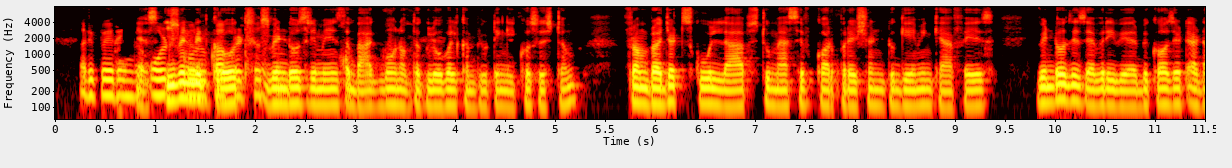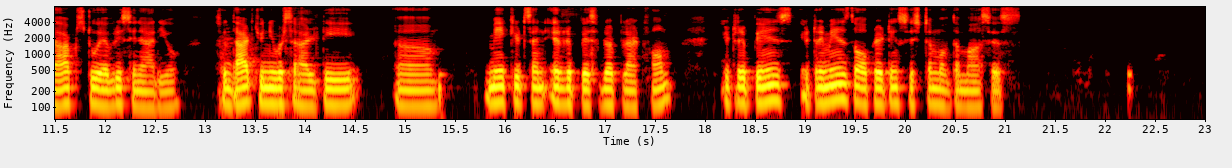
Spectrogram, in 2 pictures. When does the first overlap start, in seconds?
1 s

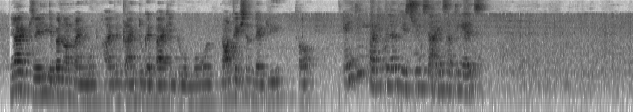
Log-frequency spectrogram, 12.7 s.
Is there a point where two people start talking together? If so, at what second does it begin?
none

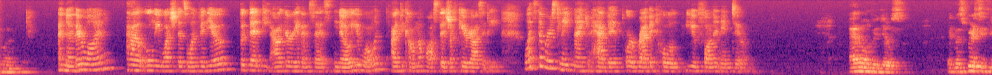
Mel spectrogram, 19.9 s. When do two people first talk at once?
none

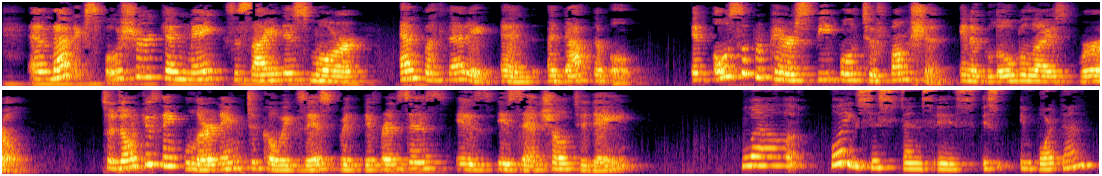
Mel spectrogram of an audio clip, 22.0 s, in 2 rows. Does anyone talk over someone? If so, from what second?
none

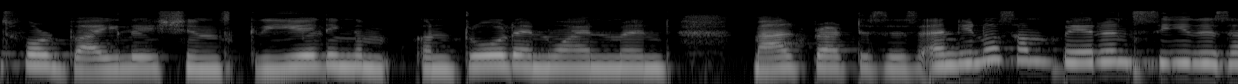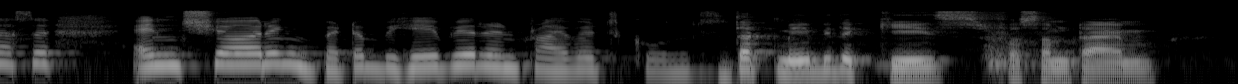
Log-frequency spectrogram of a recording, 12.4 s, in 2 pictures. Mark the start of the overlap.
none

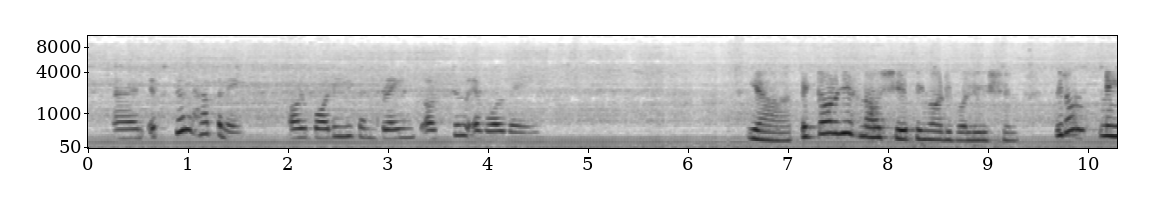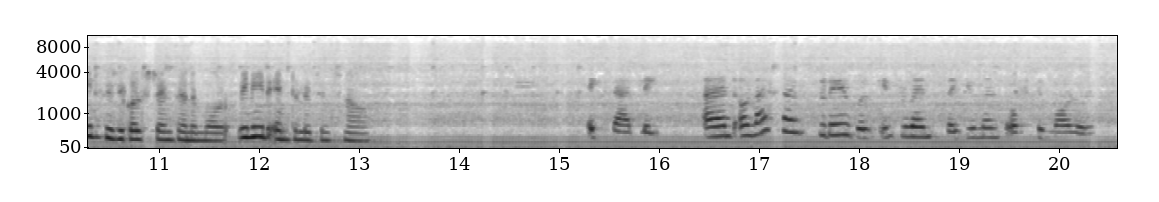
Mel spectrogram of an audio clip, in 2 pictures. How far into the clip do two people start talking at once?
none

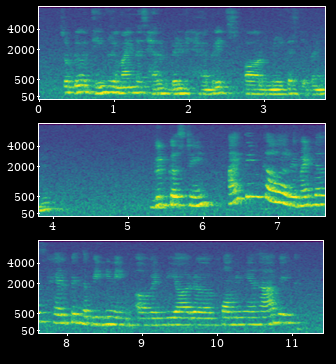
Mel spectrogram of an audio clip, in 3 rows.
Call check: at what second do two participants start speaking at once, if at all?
none

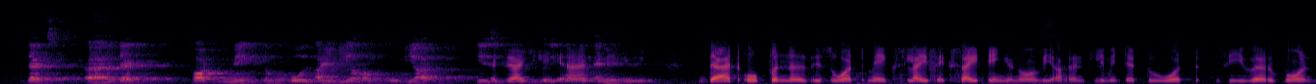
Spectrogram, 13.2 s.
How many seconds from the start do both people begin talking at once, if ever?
5 s

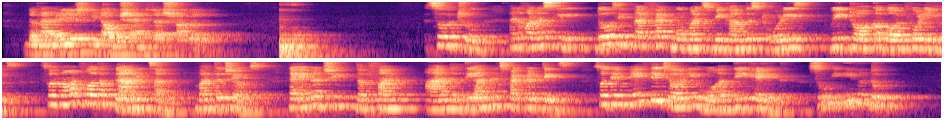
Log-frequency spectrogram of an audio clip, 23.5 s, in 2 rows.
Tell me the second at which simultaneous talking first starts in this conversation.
none

